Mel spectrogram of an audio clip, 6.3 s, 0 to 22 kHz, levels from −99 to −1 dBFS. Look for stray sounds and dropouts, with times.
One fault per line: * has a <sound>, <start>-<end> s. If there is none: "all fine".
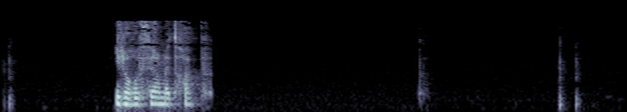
all fine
